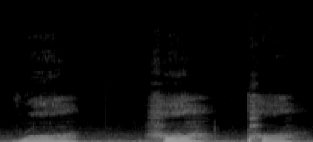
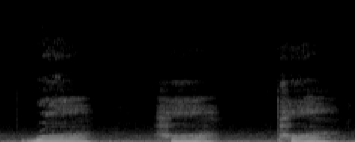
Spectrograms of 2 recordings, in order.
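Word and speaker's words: רחף: Strong's H 7363, pronounced as Ra Ha Pa, which means what?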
